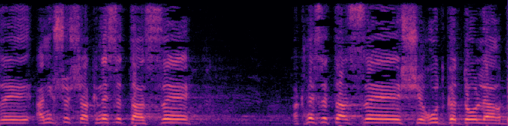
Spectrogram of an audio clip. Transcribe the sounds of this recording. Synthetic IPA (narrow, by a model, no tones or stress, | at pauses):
eanixo̞ʃevʃeaknese̞t̪ːaːse | akneset̪ːaːseʃeʁut̪ɡad̪o̞lːeaʁb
